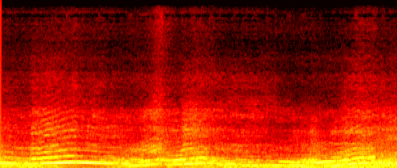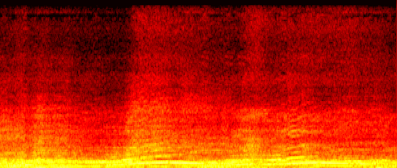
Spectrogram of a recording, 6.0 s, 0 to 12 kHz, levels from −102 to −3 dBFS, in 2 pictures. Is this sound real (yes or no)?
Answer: no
